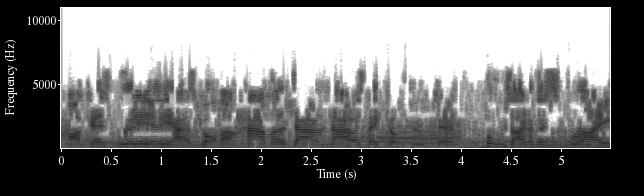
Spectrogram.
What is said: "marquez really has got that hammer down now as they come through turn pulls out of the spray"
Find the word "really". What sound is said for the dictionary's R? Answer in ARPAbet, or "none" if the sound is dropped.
R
